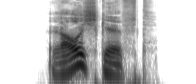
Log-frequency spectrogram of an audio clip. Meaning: drug, narcotic, junk (psychoactive substance, especially one which is illegal)
- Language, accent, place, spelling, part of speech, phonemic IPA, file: German, Germany, Berlin, Rauschgift, noun, /ˈʁaʊ̯ʃˌɡɪft/, De-Rauschgift.ogg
